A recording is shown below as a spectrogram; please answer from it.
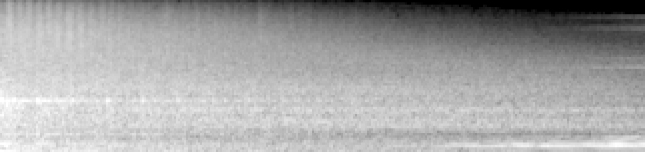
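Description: EDM mix transition: the beat cuts out, leaving a white-noise sweep that fades and grows duller as its high end closes down. A soft, low synth pad comes in about four seconds in.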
